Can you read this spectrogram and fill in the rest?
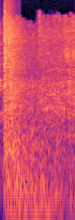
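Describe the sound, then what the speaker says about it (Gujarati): A gas cylinder blasts in a house fire that reached the kitchen in Garbada, Dahod: a single loud, booming burst followed by a rumbling roar that fades slowly. "આગ રસોડા સુધી પહોંચી જતા ગેસનો સિલિન્ડર બ્લાસ્ટ થયો"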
